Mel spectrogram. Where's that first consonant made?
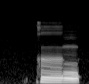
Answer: velum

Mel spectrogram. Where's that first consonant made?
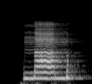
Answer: tongue tip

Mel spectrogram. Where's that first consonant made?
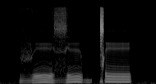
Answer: lips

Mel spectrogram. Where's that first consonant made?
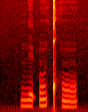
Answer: tongue tip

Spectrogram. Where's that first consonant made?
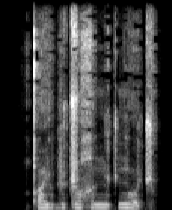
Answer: uvula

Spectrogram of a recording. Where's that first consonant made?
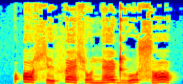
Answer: throat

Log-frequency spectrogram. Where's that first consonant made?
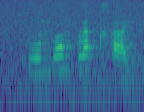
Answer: velum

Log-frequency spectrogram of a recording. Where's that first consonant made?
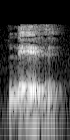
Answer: tongue tip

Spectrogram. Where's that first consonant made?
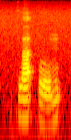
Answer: velum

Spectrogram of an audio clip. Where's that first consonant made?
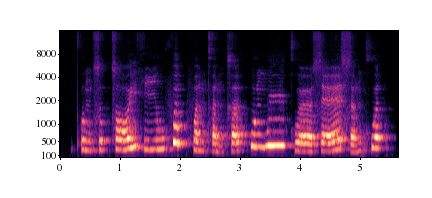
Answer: lips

